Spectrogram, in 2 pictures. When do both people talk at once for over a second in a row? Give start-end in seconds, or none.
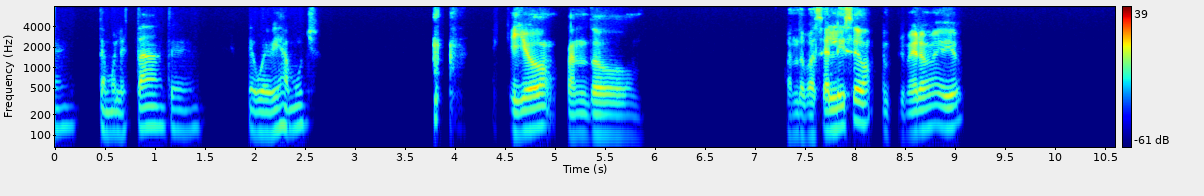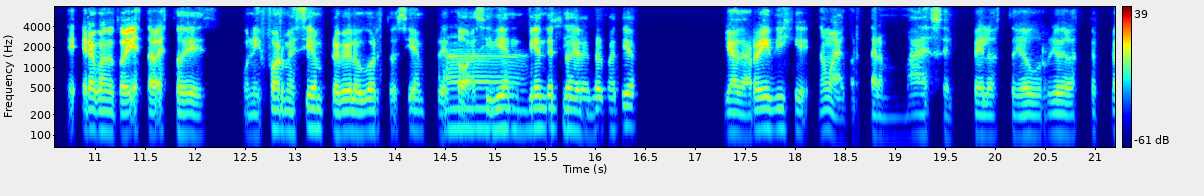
14.5-15.9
